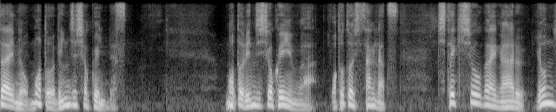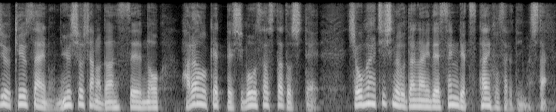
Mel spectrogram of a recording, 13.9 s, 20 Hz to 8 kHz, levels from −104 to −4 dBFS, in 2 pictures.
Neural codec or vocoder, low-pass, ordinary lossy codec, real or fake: codec, 16 kHz in and 24 kHz out, 1.1 kbps, FireRedTTS-2 codec; 7.2 kHz; none; fake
